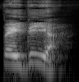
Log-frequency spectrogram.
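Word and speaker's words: παιδεία: testamento es la palabra se escribe paideia país de ella así se escribe la verla la biblioteca logos hermanos lo pronuncia como pedía pedía entonces esta palabra manos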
